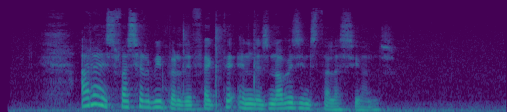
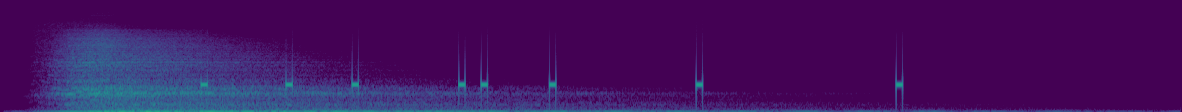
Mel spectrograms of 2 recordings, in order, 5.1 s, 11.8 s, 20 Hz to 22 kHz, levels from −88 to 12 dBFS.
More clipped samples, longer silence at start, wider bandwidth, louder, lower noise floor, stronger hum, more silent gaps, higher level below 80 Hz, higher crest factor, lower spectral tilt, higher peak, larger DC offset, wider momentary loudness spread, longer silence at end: neither; second, 0.1 s vs 0.35 s; first, 16 kHz vs 7.8 kHz; first, -35 LUFS vs -43 LUFS; second, -57 dBFS vs -69 dBFS; neither; neither; second, -60 dBFS vs -42 dBFS; about the same, 18 dB vs 18 dB; about the same, -5.5 dB/octave vs -5 dB/octave; about the same, -20 dBFS vs -22 dBFS; neither; second, 17 LU vs 22 LU; second, 0 s vs 1.25 s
